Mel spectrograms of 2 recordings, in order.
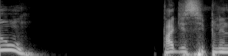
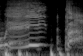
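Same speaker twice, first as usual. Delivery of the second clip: high startled exclamation; 13 dB quieter than usual. Retold or imitated. Spy sees couple enter motel.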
